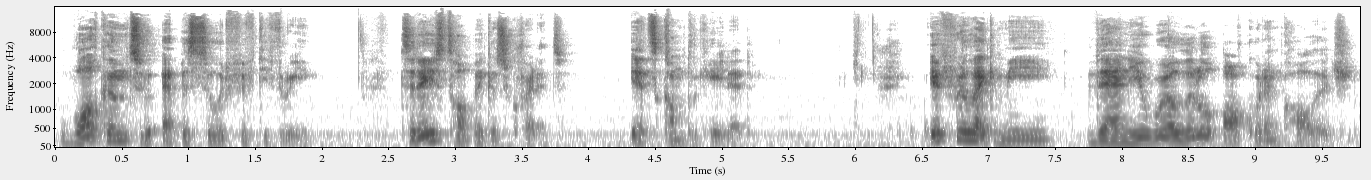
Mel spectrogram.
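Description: Low-voiced Nigerian man narrating. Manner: storytelling, measured and earnest. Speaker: podcast host. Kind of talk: scripted narration.

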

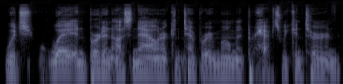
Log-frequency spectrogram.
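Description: A man's voice: on the low side, normal speed, a little mellow, no echo, clean studio sound. A man co-hosting a literary podcast with casual banter, wry and given to mock-grandiose phrasing.

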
